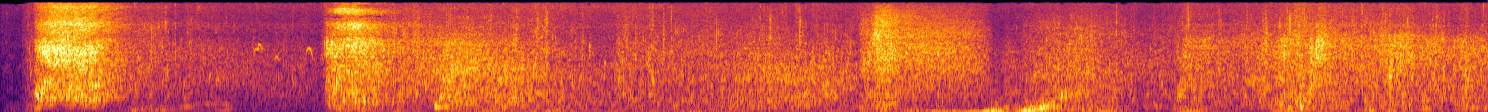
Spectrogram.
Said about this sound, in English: Hippos exhaling, ears flapping as they do so.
